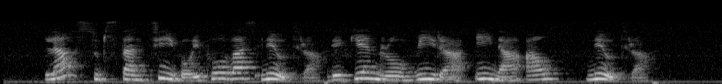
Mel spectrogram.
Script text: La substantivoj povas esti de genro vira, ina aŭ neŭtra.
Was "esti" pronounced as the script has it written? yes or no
no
